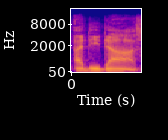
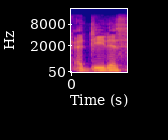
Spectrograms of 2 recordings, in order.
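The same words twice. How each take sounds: First: It is pronounced the German way. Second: It is pronounced the usual American way.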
